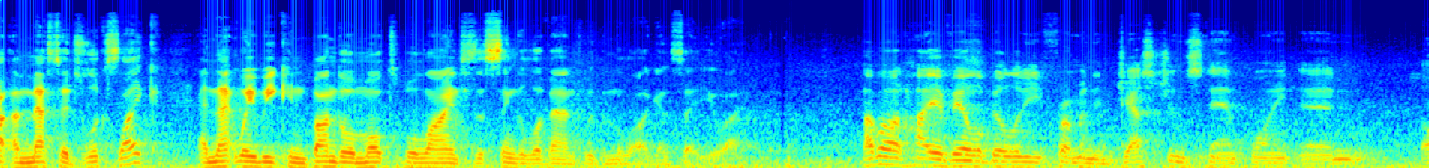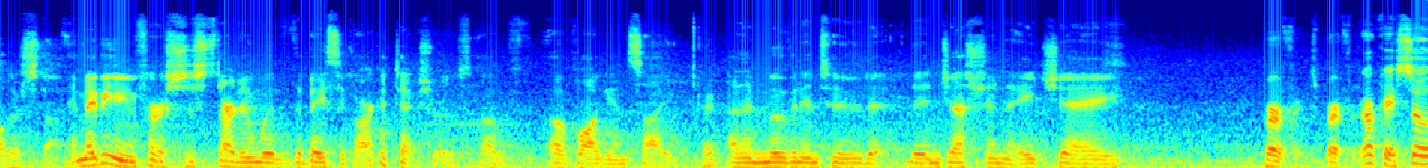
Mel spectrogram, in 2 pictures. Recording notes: Recorded on 12 October 2015 at VMworld Europe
